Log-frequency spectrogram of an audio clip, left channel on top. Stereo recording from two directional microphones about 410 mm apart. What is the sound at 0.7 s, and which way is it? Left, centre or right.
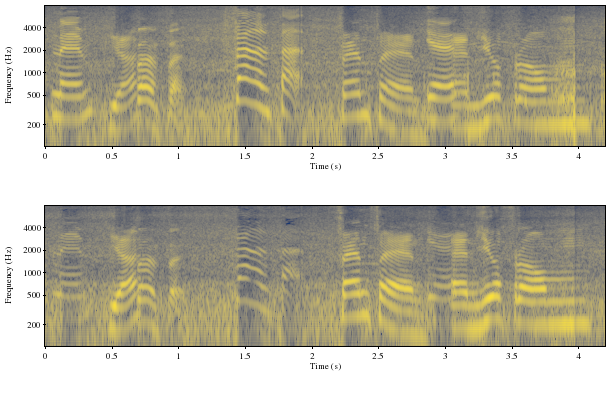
Speech, left.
